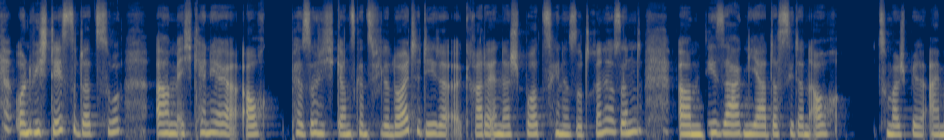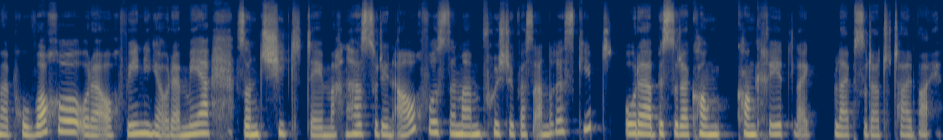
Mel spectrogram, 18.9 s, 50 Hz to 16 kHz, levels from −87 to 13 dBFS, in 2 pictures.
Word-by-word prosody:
Und 260 +1 +5
wie 280 - +5
stehst 280 +3 +3
du - - -2
dazu? 240 +4 -1 0.4
Ähm, 250 0 +4
ich 240 0 -3
kenne 265 0 0
ja 235 - -1
auch 225 +1 0 0.2
persönlich 245 -1 0
ganz 225 0 +1
ganz 230 -2 -2
viele 230 -1 -4
Leute, 265 +8 +1
die 245 -2 0
da 225 - 0
gerade 225 +1 -2
in 230 +1 +3
der 220 0 +1
Sportszene 230 +1 0
so 220 0 -3
drinnen 260 +7 -2
sind, 280 +3 +1 0.3
äh, 235 -1 +5 0.2
die 260 +1 +1
sagen, 240 -1 +2
ja, 225 -1 +3
dass 225 +1 -1
sie - - -4
dann 220 -1 -1
auch 225 +1 -2 0.4
zum 235 - 0
Beispiel 220 0 -2
einmal 215 -1 0
pro 205 0 -3
Woche 280 +4 +4
oder 200 -2 -1
auch 205 - -6
weniger 230 -3 +2
oder 190 0 -2
mehr 235 +5 +3 0.3
so 215 - +1
'n 215 +1 +5
Cheat-Day 220 -3 -1
machen. 195 +3 -4
Hast 235 0 +1
du - - -3
den 210 -3 -3
auch, 315 +11 -1
wo 275 - 0
es 270 0 0
dann 235 -2 +2
mal 220 -1 +3
im 225 +1 +2
Frühstück 235 -1 -4
was 220 -1 -3
anderes 280 +6 -3
gibt 385 +3 -6
oder 245 -1 +4
bist 235 +2 +3
du - - +2
da 215 0 +2
kon 215 -2 +3
konkret, 230 0 0
like - - -9 0.2
bleibst 205 -1 -4
du 215 - -5
da 200 -1 -5
total 200 0 -7
bei? - - -7
230 Hz, 225 wpm, -23 LUFS, 220-250 Hz, 0.4 s, Und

